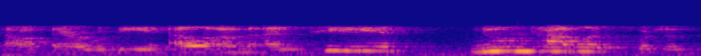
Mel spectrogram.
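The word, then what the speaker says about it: Nuun: other popular electrolytes out there would be LMNT, Noon tablets, which is spelled N-U-U-N.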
